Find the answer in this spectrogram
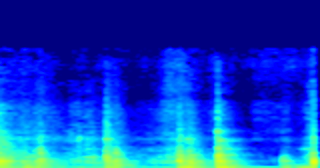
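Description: Metal organ pipes being handled and laid side by side, knocking and clinking lightly against one another with some rubbing, several short knocks in two seconds.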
